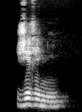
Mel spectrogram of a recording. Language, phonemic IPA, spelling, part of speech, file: French, /ʒe.ʁe.mi/, Jérémie, proper noun, LL-Q150 (fra)-Jérémie.wav
- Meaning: 1. Jeremiah (prophet) 2. Jeremiah (book of the Bible) 3. a male given name, equivalent to English Jeremy or Jeremiah 4. Jérémie (a city and commune, the capital of Grand'Anse department, Haiti)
